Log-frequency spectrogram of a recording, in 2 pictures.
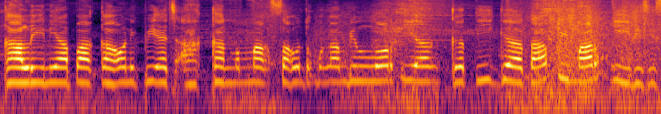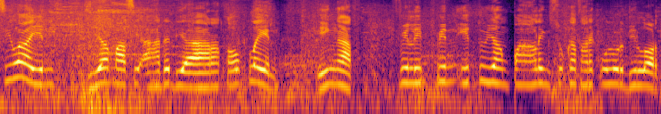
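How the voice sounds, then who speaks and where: A man with an Indonesian accent giving excited esports match commentary. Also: extremely high pitch, normal speed, a little hiss or hum.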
